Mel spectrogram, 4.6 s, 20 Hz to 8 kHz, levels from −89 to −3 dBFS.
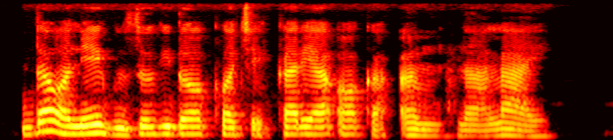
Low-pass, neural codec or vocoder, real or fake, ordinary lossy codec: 7.2 kHz; none; real; none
